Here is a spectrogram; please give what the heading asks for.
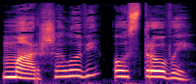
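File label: "marshall islands", Ukrainian; gcompris; geography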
